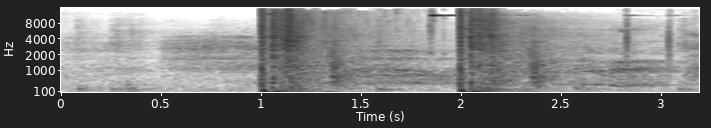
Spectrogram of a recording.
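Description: A pistol fires two loud shots.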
